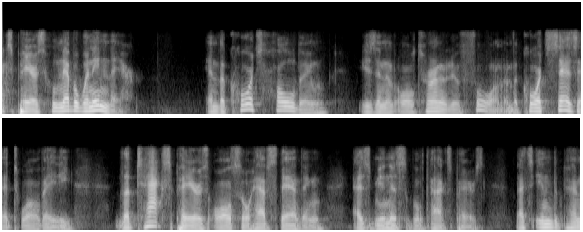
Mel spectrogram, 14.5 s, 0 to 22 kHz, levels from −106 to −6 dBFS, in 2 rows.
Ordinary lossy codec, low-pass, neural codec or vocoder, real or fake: Opus, 16 kbps; 7.2 kHz; codec, 16 kHz, 2 kbps, FunCodec, trained on LibriTTS, 25 frames a second; fake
